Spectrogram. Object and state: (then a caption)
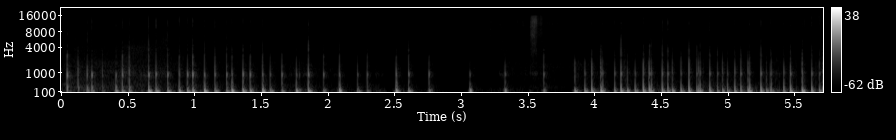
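Leather glasses case. A flat, hollow, light gray leather glasses case, held horizontally and then vertically in front of a microphone, is tapped and scratched with the long nails of both hands. Rapid runs of dull, deep, short thumps, about 32 in all, come through with a faint lighter click on top of each. A brief near-silent pause with a few sparse taps and a soft scratch comes before the quick tapping resumes.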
